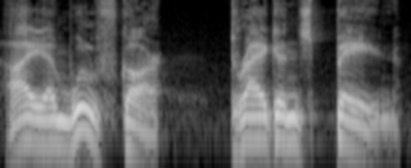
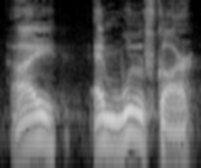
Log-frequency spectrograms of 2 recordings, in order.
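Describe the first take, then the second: First: Slow, ringing, triumphant reveal; triumphant proclamation. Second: Slow, proud, ringing declaration; proud proclamation. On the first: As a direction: unveil the title with relish. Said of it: "heightening the anticipation of his next proclamation". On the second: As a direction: announce yourself proudly. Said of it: "he proclaimed proudly". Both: Acted.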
